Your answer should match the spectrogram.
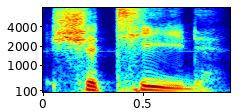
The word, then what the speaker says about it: Shithead: But the one that takes the cake was Shatid, and that's spelled shithead.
